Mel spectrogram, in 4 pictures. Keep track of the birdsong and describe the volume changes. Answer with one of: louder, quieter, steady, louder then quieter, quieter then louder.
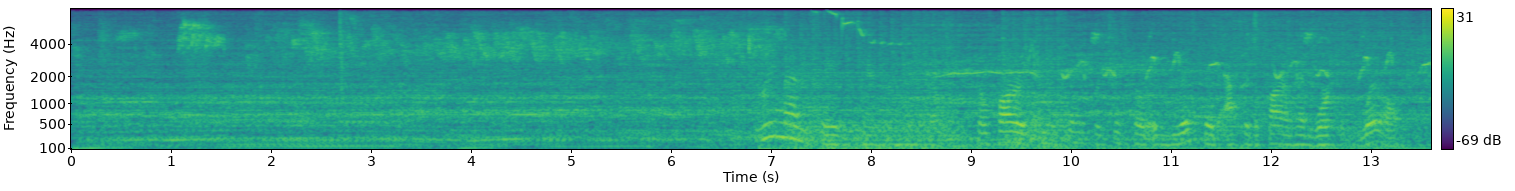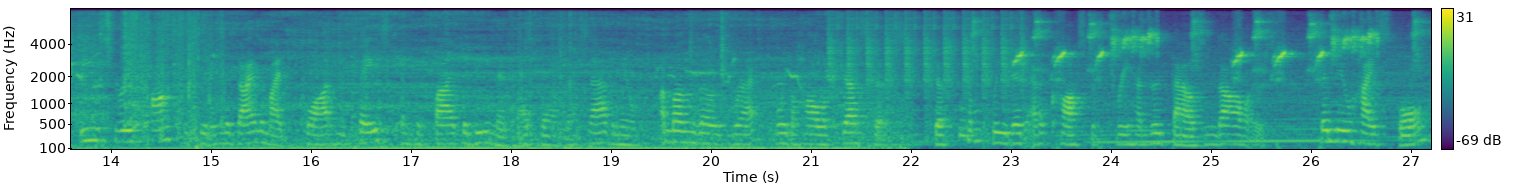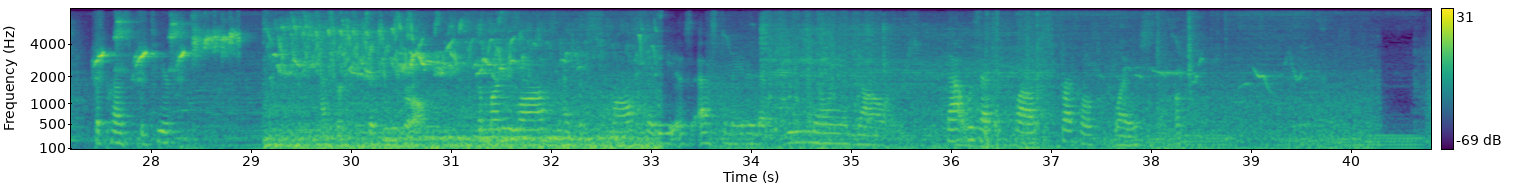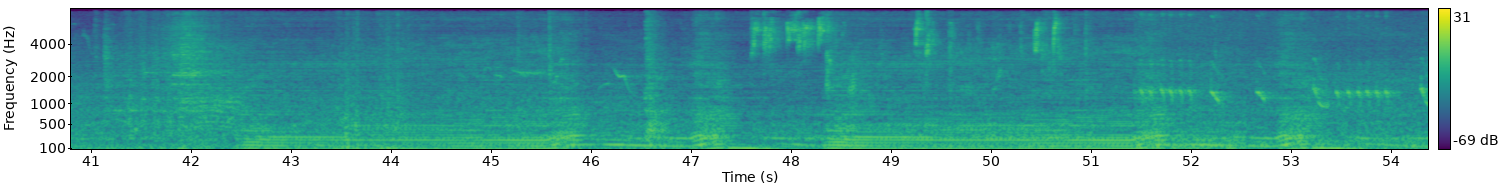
louder then quieter.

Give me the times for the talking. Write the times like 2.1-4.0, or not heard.
6.8-28.2, 29.7-38.3.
